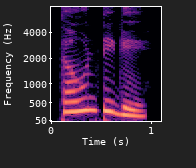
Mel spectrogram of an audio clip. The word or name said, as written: ತೌಂಟಿಗೆ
